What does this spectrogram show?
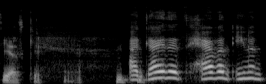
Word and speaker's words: Yasuke: Yasuke, yes, it's Yasuke, pronounced Yasuke.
